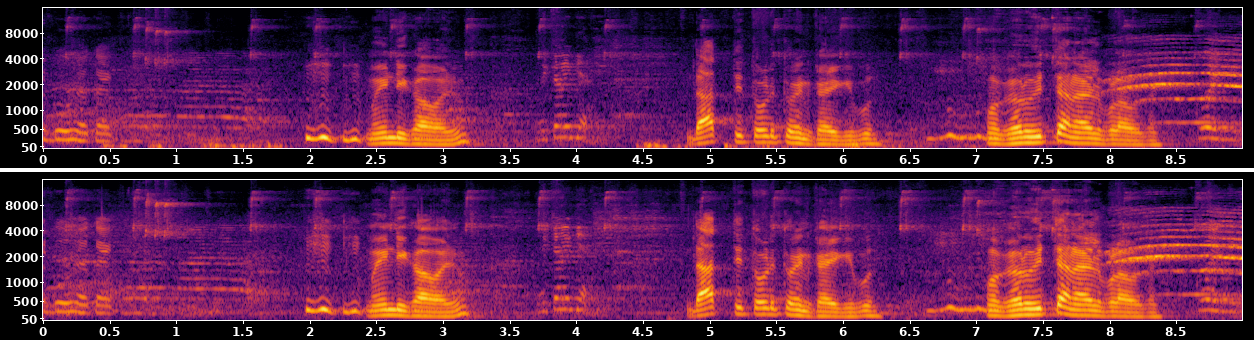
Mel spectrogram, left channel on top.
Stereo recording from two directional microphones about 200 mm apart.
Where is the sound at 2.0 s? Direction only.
45° left (ahead or behind).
